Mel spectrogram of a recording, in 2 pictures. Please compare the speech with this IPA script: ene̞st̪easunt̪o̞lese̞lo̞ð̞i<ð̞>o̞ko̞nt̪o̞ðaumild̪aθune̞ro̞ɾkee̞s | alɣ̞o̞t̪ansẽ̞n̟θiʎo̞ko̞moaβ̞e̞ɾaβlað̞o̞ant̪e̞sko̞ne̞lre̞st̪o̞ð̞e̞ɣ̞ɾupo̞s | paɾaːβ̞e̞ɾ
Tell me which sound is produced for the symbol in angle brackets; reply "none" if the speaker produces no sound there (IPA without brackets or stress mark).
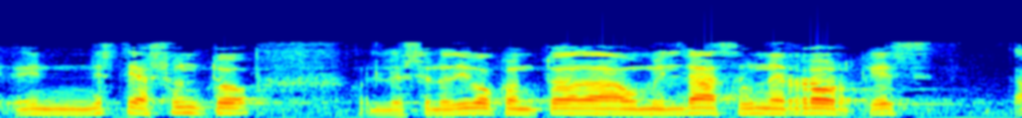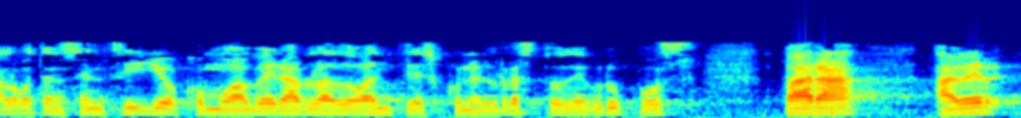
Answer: ɣ̞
